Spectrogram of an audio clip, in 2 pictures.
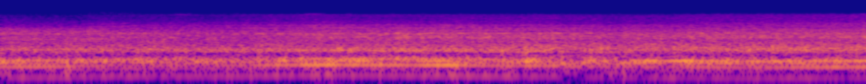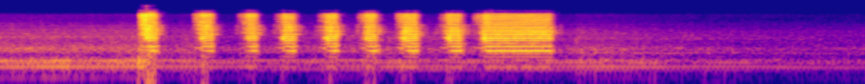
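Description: Truck horn sounded in eight quick toots, about five a second, ending in one slightly longer blast, over the faint low running of a heavy truck engine.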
